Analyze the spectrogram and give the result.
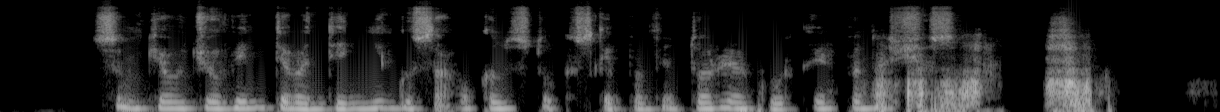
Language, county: Lithuanian, Marijampolė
